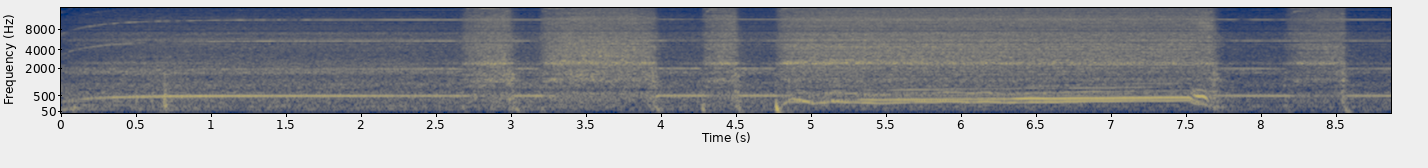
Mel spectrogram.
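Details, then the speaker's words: Numatic Henry HVR200 vacuum with homemade motor brushes, filter fitted, running outside: steady high motor whine with airflow rush, pitch shifting as the intake is covered. Suction improved but still weak; a winding may be cooked. Vacuum running. "That's a lot better. Heat. Heat. You can hear it in the background probably. I've put it outside."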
